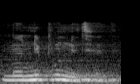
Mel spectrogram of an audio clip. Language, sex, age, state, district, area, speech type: Maithili, male, 60+, Bihar, Supaul, rural, spontaneous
